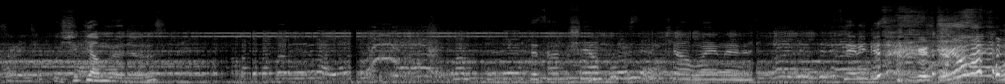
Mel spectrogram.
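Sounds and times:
people talking: 0.0s - 1.6s, 2.4s - 10.0s.

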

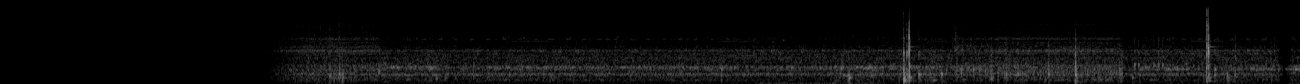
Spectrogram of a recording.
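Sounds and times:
underwater water hum and hiss: 2.6s - 13.0s.

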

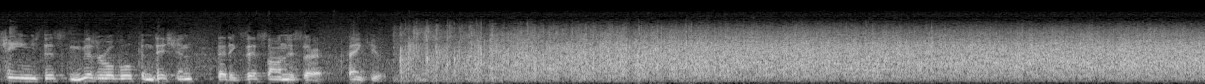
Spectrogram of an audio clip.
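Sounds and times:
audience applauding: 3.9s - 12.0s.

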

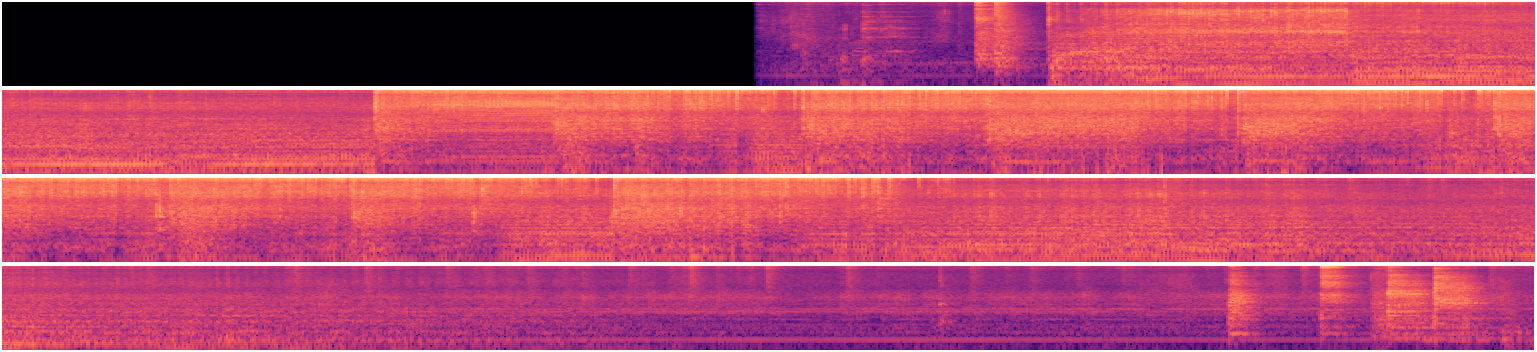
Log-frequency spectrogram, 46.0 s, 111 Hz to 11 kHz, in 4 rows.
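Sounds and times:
shredder grinding plywood: 7.8s - 40.5s
shredder motor humming: 7.8s - 44.2s.

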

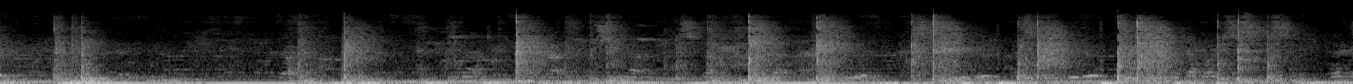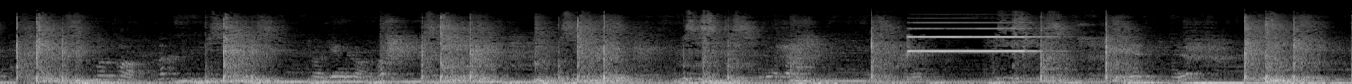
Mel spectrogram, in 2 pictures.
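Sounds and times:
background music with bass: 0.0s - 27.0s
boxing gloves slapping mitts: 7.0s - 13.0s, 13.7s - 14.5s, 15.6s - 16.4s, 17.4s - 21.0s, 23.9s - 25.0s, 25.9s - 27.0s.

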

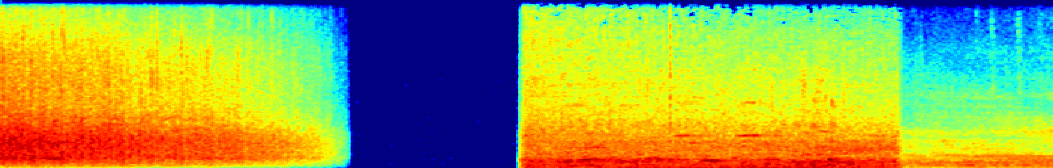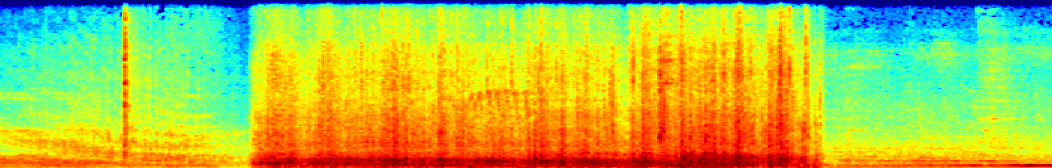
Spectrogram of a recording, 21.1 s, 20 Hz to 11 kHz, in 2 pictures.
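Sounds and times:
loud rough rattling: 13.0s - 18.8s.

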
